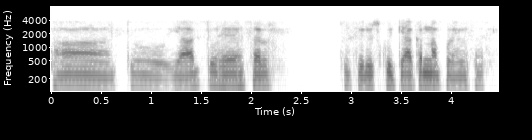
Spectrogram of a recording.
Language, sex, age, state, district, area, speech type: Urdu, male, 18-30, Bihar, Saharsa, rural, conversation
